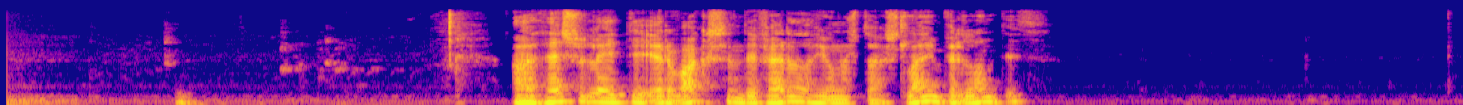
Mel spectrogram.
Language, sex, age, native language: Icelandic, male, 50-59, Icelandic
